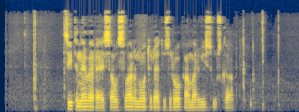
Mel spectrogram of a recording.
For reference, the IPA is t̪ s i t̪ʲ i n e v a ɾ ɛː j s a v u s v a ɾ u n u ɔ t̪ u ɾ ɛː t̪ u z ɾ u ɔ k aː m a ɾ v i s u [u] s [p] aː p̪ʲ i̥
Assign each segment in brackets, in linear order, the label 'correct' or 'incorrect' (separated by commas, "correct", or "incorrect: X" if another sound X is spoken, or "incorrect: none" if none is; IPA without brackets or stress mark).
correct, incorrect: k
